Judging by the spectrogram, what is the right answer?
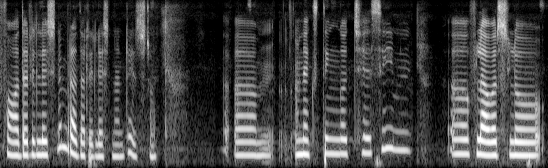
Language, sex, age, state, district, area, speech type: Telugu, female, 18-30, Andhra Pradesh, Anakapalli, rural, spontaneous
